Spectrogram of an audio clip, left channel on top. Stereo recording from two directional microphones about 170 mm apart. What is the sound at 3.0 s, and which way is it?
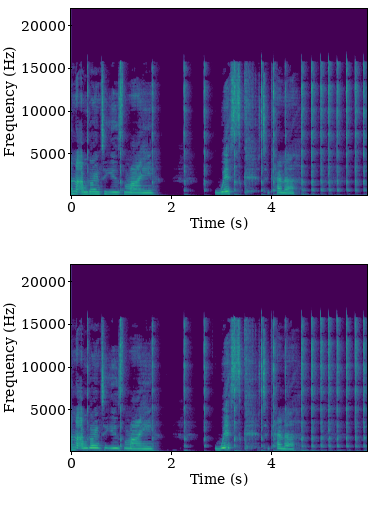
Speech, 25° left (ahead or behind).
